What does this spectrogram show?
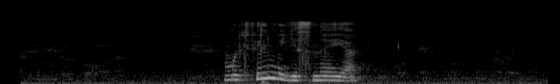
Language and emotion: Russian, neutral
